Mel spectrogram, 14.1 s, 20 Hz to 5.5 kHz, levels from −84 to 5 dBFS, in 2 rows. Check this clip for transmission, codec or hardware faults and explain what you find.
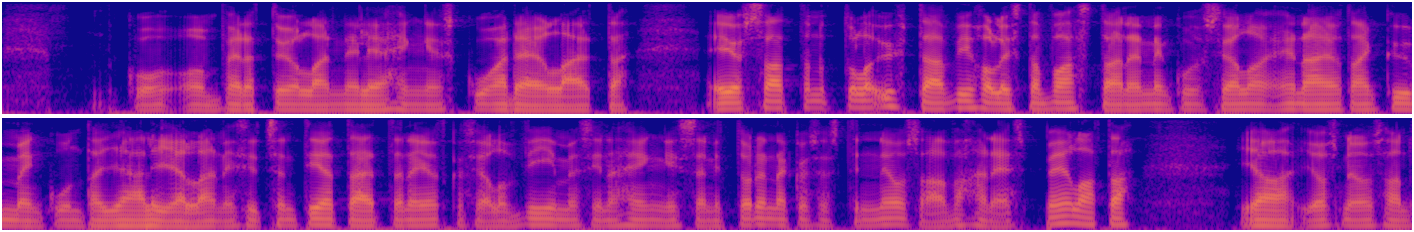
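No faults can be heard anywhere in this speech.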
